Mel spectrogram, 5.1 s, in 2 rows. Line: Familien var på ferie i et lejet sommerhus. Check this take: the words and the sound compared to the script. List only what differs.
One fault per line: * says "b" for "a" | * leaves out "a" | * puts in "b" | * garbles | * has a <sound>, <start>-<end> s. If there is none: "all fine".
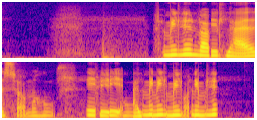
* has a thud, 1.0-1.3 s
* leaves out "på ferie"
* garbles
